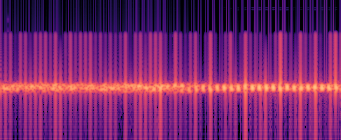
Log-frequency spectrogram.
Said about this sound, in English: Atlantic mink whale.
